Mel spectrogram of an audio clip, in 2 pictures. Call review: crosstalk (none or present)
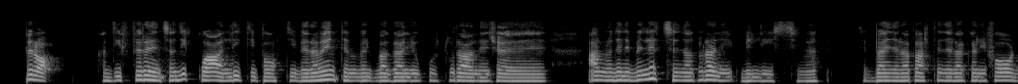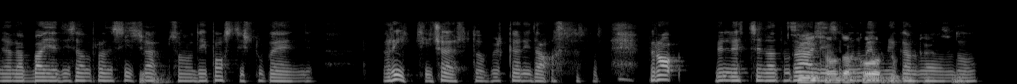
present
